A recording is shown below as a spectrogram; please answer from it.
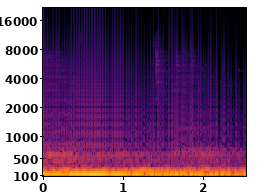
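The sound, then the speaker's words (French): A deep, resonant metallic drone rumbles steadily from a huge triangular metal bell-like instrument with many springs stretched out from it, its low tones wavering and shimmering, with faint creaking scrapes rising above it midway. No one speaks. “Le Marvin est une sorte d'immense cloche triangulaire en métal d'où partent une multitude de ressorts”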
